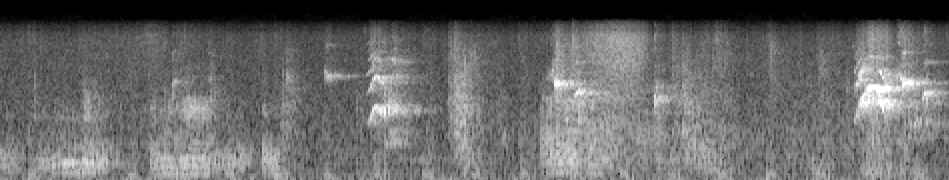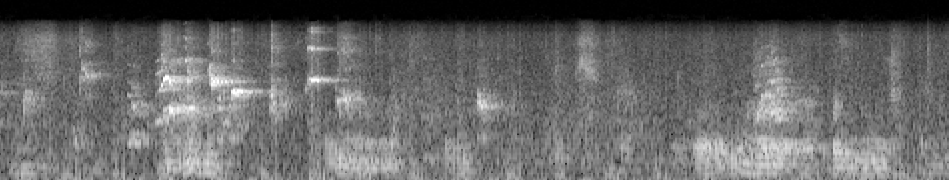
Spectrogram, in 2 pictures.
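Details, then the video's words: Schipperke in a fight, snarling in repeated low growls broken by sudden scuffling bursts and a few brief squeaky yelps midway. "Le combat - schipperke"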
